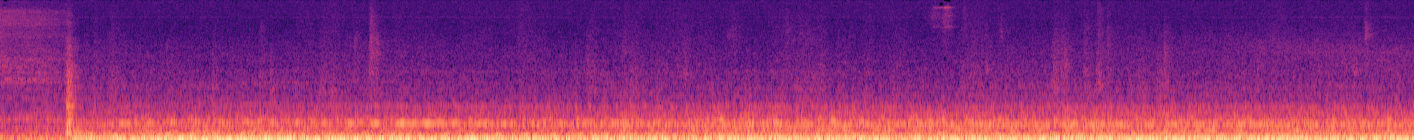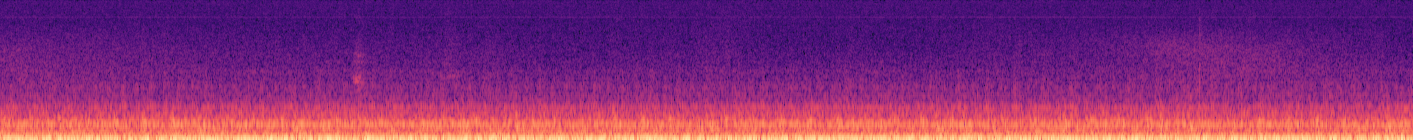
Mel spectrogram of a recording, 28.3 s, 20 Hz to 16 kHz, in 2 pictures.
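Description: Hakodate City Tram 8000-series streetcar heard from inside the car: the sound swells about a second in as it gets under way, then runs steadily. There is a low rumble of wheels on rail and a steady humming tone from the drive.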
